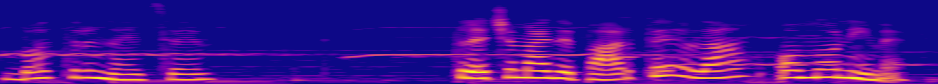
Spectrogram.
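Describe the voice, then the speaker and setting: A woman's voice: fairly high pitch, a little mellow. Woman reading a grammar lesson. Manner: reads word pairs in a slow list. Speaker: grammar teacher. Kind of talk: scripted grammar lesson narration.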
